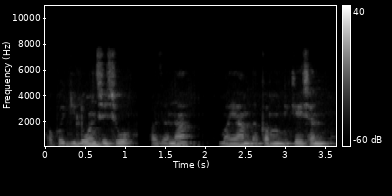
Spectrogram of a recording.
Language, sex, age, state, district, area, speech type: Manipuri, female, 30-45, Manipur, Bishnupur, rural, spontaneous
